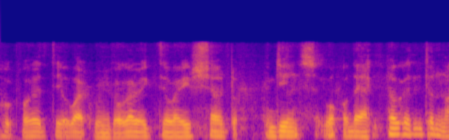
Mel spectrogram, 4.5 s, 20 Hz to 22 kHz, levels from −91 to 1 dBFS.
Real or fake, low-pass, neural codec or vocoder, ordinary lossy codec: fake; 7.2 kHz; codec, 16 kHz in and 24 kHz out, 0.8 kbps, FocalCodec, streaming, 65536 codes; none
